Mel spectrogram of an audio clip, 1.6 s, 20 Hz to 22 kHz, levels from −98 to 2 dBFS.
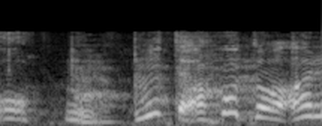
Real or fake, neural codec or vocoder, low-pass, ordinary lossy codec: fake; codec, 16 kHz, 16 kbps, FunCodec, trained on LibriTTS, 50 frames a second; none; none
